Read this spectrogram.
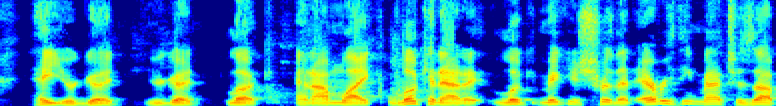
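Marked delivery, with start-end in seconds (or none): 0.2-1.7 put-on whisper. Retelling what the lady behind them kept saying: imitating someone whispering. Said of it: "she keeps whispering in my ear".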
